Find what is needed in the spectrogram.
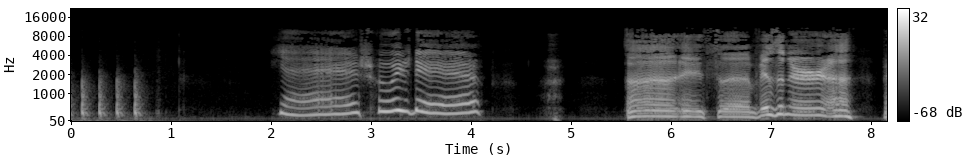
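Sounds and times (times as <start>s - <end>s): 
sharp knocks on a wooden door: 0.0s - 0.9s
speech: 2.9s - 4.2s, 5.6s - 8.1s.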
